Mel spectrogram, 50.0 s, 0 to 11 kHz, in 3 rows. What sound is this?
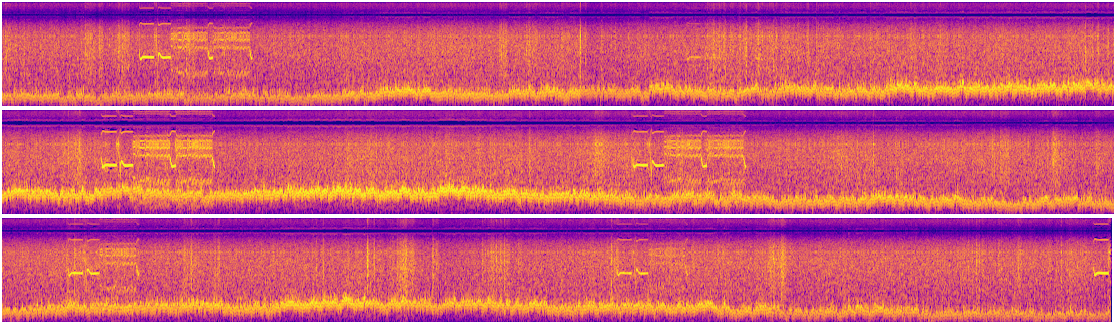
SDR 2014-09-03 9645KHz pager Bleeps
This is one of multiple samples I have recorded from short wave radio, and should, if I uploaded them properly be located in a pack of more radio samples.
How the name is built up:
SDR %YYYY-MM-DD%_%FREQUENCY% %DESCRIPTION% (unfortunately I didn't get to put in the decimals of the frequency when I exported the samples T_T)
I love you if you give me some credit, but it's not a must.
noise, radio, SDR, Short-wave-radio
